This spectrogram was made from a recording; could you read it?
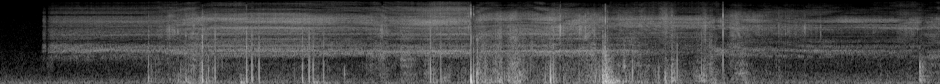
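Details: Dell Inspiron 15 3535 laptop with AMD Ryzen 7 7000 series, new unit: once the fan spins up, rough hissing whirr with irregular scratchy ticks; internal cables rubbing against the fan blades.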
